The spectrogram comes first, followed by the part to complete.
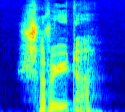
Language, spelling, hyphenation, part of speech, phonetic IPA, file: German, Schröder, Schrö‧der, proper noun, [ˈʃʁøːdɐ], De-Schröder.ogg
- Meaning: a common surname originating as an occupation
